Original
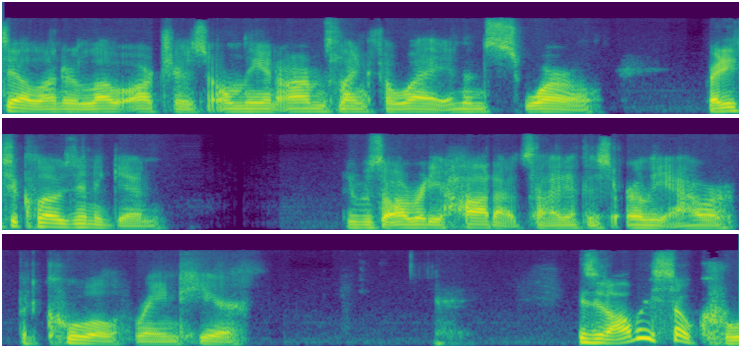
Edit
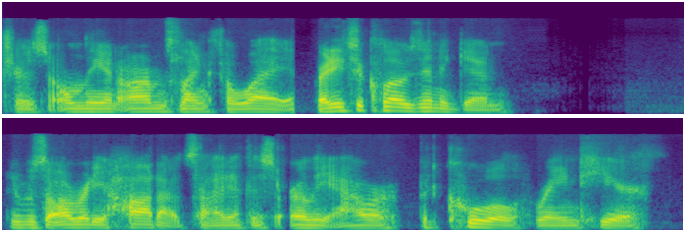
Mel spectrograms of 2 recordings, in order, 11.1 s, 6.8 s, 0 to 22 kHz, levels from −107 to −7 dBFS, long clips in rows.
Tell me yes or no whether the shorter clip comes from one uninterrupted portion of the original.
no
